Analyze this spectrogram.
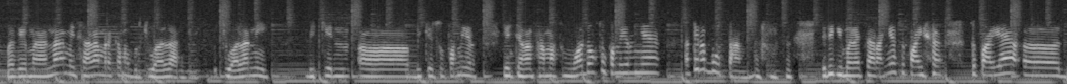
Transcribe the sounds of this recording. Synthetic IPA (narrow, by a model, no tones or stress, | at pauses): baɡajmanamisalɲaməɾekamabərd͡ʒualanbərd͡ʒualanːɪh | bikɪnəːbikɪnsufərnɪr | jaŋd͡ʒaŋansamasəmuadɔŋsufərnɪrɲa | nat̪iləbut̪aŋd͡ʒadiɡimanat͡ʃaɾaɲasupajasupajaʔə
